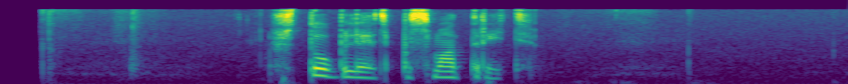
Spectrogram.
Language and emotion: Russian, angry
